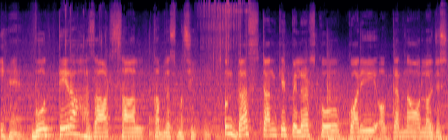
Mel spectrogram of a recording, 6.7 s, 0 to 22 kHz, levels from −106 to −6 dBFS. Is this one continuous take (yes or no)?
no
